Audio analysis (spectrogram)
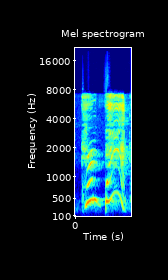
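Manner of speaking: very high, loud yell. A narrator's reading. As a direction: yell after them. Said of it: "Flora yelled".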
